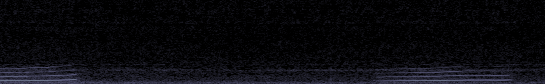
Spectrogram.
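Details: A sleeping cat snoring indoors: two steady, whistle-like nasal tones, each under a second long, separated by about three seconds of quiet breathing noise.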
